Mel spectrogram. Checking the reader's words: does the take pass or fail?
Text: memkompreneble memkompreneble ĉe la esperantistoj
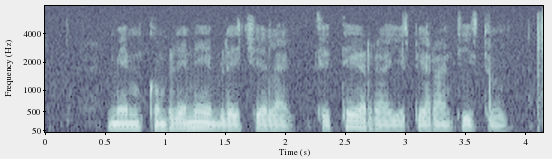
fail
